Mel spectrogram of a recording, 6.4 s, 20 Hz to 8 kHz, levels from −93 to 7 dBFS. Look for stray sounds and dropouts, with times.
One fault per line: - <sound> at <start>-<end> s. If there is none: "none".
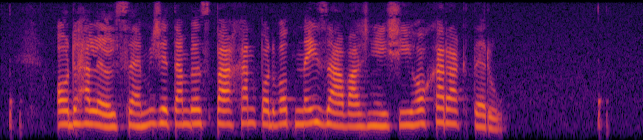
none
